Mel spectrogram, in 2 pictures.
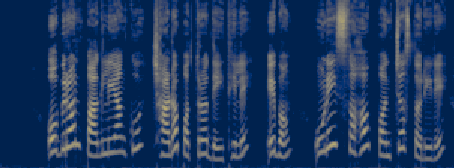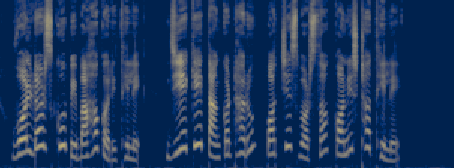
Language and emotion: Odia, neutral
